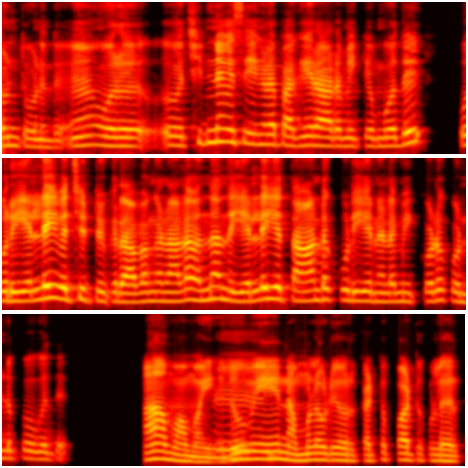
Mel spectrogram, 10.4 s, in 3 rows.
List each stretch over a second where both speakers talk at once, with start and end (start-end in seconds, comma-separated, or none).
none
